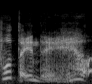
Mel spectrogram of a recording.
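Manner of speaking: put-on Scottish accent. Voicing a trapped dwarf who spins in a bubble: Scottish accent. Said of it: "I can't do a Scottish accent like that".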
